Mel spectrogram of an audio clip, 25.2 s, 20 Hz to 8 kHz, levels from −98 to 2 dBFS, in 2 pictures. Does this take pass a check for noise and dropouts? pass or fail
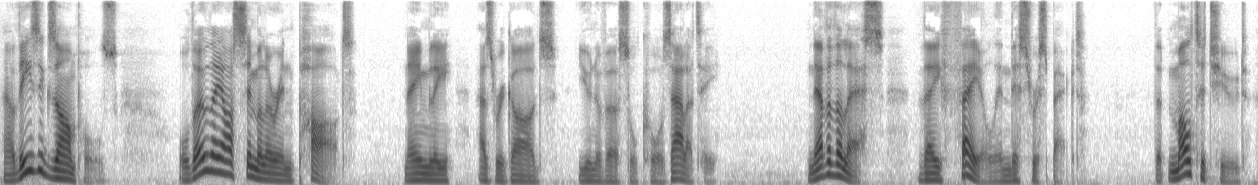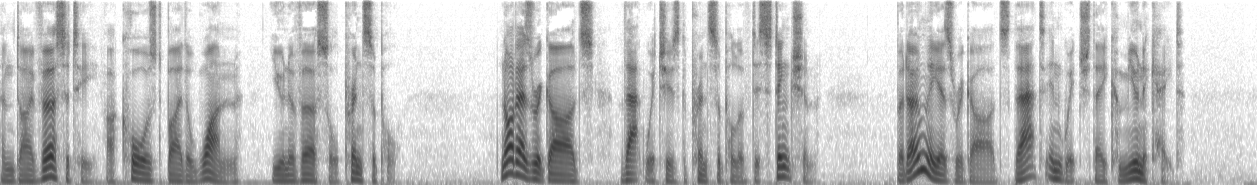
pass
